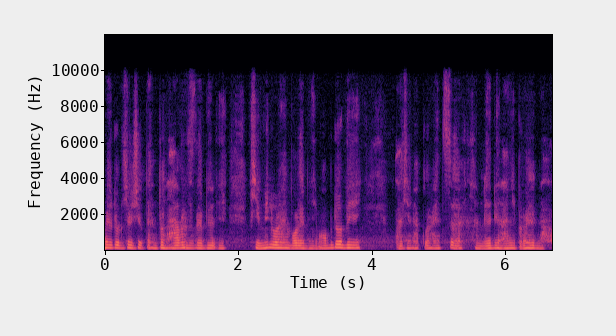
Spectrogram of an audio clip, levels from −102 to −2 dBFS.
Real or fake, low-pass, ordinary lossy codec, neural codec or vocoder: fake; 9.9 kHz; AAC, 64 kbps; autoencoder, 22.05 kHz, a latent of 192 numbers a frame, VITS, trained on one speaker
